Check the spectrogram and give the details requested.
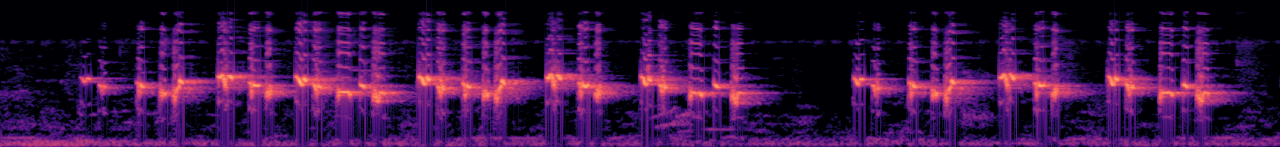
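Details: Morning song of a Sunda pied fantail, known locally as trucuk or jogjog, used to lure other birds: long runs of rapid, sharp descending whistles broken by one brief gap, with faint low rumble at the start.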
